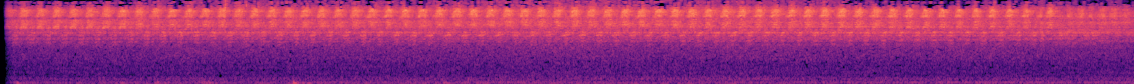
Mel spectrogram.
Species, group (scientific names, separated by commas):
Cryptotympana facialis, Cicadidae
